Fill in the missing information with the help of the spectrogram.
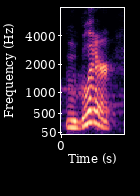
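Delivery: lightly voiced gushing flatterer; a hint of a syrupy cheerleader; sugary fake praise. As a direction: coo it like empty sweet praise. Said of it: "It's not gonna be sugar-coated".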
